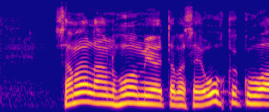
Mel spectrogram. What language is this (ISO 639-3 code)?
fin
